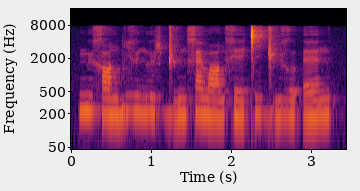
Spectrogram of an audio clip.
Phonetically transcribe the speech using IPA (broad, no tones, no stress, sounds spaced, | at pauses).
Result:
m y x ɑ n b i ɣ y n l y ɬ ɡ͡ǁ ʉ n x æ β ɑ n x e ǀ i ɡ͡ǁ y ɣ ɵ ʔ ɛ n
